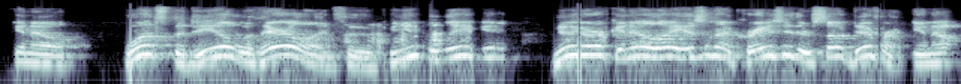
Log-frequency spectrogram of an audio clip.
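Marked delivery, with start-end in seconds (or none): 0.8-6.0 high, sing-song observational comic voice; mock Seinfeld bit, pitched up and bouncy; Seinfeld impression. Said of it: "everybody was trying to do that sort of".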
